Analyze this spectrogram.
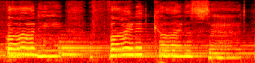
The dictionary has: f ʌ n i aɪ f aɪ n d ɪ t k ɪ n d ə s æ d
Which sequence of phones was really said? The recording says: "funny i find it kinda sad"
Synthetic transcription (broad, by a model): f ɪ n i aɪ f aɪ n ɪ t k ɪ n d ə s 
